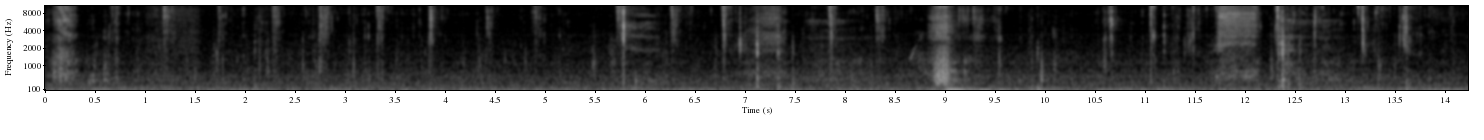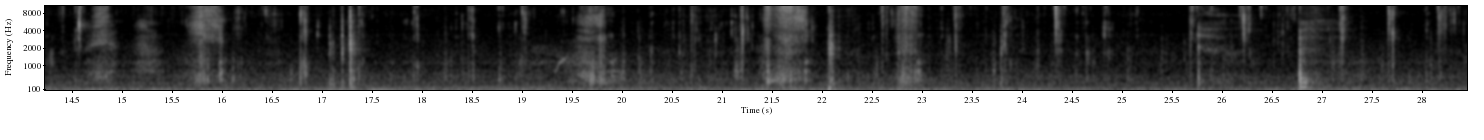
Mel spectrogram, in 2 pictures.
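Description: Close-miked eating: wet chewing and mouth clicks of curried rice eaten by hand, with scattered sharper crunches and smacks, louder ones about a third of the way in and near the end.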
